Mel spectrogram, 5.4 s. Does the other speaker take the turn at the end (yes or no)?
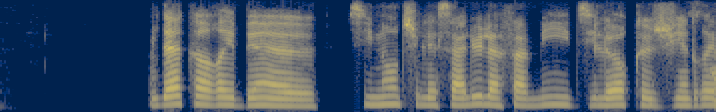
yes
